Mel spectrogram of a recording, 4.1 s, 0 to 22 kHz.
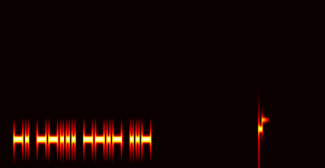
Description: Morse code, heard as a keyed tone, about 33 wpm, 700 Hz. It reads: N7QU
